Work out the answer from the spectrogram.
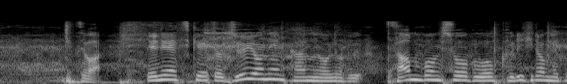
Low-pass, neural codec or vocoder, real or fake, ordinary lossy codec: none; codec, 16 kHz, 2 kbps, FreqCodec, larger model; fake; none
